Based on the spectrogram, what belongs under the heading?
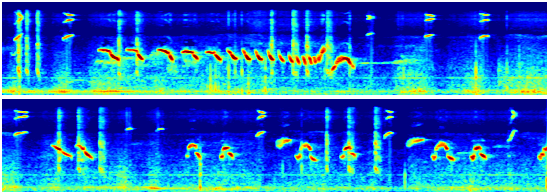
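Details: Medan white-rumped shama, a champion bird, singing to stimulate others: a quick buzzy run of whistled notes, then scattered sharp clicks and short high slurred whistles with pauses.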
